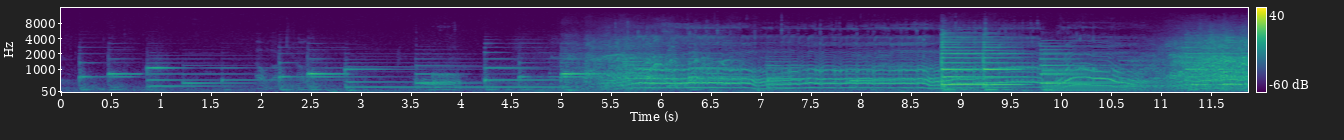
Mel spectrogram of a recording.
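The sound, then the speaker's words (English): A man gargling the tune of Brahms's Lullaby in a panel game contest: a short run of clear, spaced notes comes first, then a loud, wavering, bubbling voiced tone carries the melody through to the end. “Let's start with you, Willie Rushton. Now, will you gargle Brahms's Lullaby?”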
